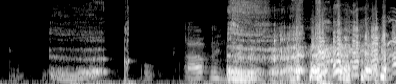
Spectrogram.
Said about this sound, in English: Don't burp right into the microphone.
